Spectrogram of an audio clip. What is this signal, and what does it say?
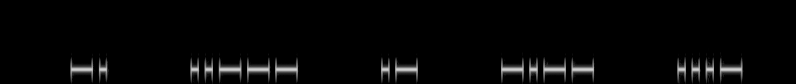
Morse code, heard as a keyed tone, about 17 wpm, spaced as for 8 wpm, 700 Hz. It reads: N2AYV
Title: USA Call Signs - 4x Character Spacing - 17wpm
